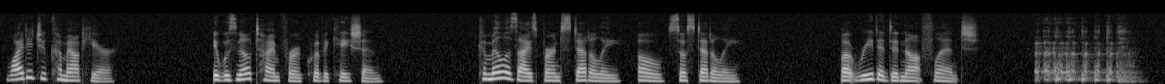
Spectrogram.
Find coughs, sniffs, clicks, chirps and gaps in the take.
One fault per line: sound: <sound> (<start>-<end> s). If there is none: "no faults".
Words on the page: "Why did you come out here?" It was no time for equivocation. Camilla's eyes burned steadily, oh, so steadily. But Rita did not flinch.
sound: throat clearing (10.3-11.5 s)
